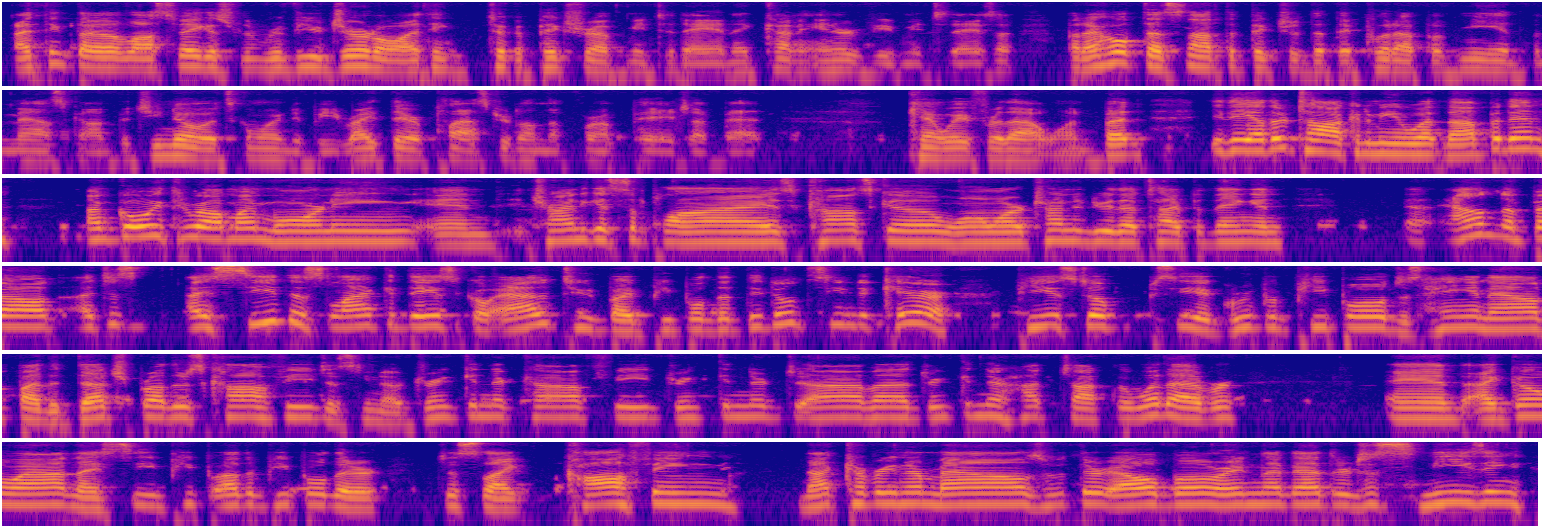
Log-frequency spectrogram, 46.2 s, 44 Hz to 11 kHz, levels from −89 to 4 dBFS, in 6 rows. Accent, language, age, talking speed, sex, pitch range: American, English, 40-59, 215 wpm, male, 160-205 Hz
